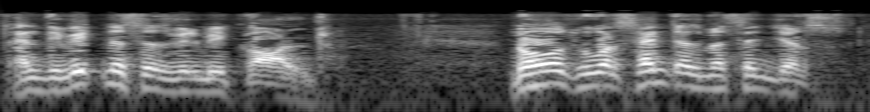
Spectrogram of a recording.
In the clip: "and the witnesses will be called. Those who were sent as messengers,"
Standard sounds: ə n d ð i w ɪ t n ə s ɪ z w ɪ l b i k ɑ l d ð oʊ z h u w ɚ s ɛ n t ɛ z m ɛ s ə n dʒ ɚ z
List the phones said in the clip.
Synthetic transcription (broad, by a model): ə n d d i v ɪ t n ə s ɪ z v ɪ l b i k ɑ l d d oʊ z h u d s ɛ n t ɛ z m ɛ s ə n dʒ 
